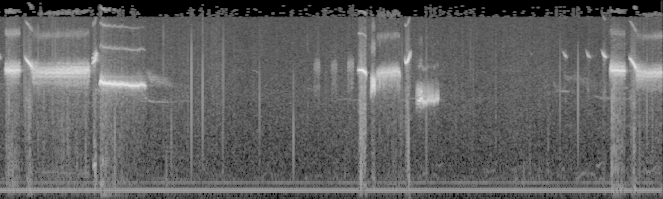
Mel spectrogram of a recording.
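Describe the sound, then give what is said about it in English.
A Savannah sparrow repeats a thin, high, buzzy song three times, each a few sibilant chips sliding into a drawn-out insect-like trill, clear over a steady low hum. “Another song you can hear from a moving car, even though it's surprisingly quiet and short, is the sweet snore notes of the Savannah sparrow.”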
